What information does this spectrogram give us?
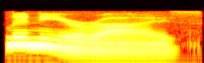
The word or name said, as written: linearize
